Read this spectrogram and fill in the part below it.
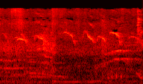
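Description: Pigeons coo softly and repeatedly nearby in Karachi, with a few higher chirps mixed in over a steady outdoor background.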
